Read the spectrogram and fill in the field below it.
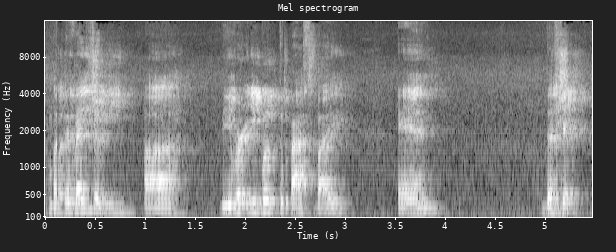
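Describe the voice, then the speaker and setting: A man's voice: on the high side, measured pace, darkish tone. A man giving a conference talk, hesitant and full of fillers and restarts. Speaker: conference speaker. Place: conference hall. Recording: echoey hall with faint noise.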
